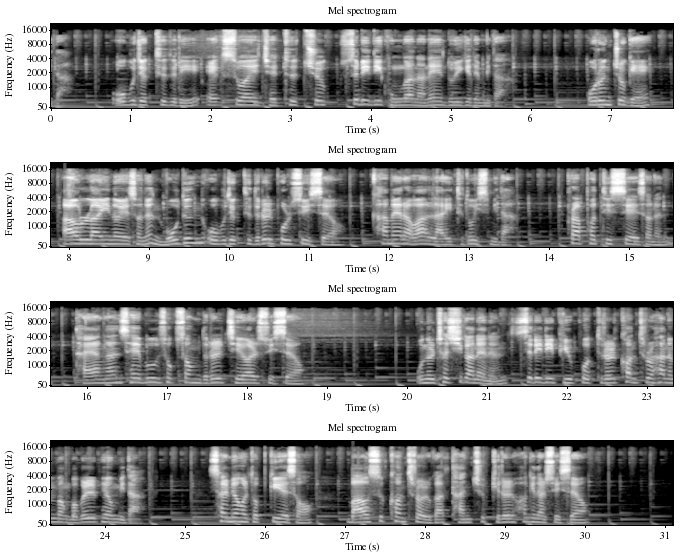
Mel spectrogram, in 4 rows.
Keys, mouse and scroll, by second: 8.1-9.5 drag, 11.9 click, 12.7 click, 15.4-17.0 drag, 19.1 click, 27.0 click, 27.2 middle click, 27.6-28.5 right drag, 28.6 ctrl+c, 30.4 shift+click.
